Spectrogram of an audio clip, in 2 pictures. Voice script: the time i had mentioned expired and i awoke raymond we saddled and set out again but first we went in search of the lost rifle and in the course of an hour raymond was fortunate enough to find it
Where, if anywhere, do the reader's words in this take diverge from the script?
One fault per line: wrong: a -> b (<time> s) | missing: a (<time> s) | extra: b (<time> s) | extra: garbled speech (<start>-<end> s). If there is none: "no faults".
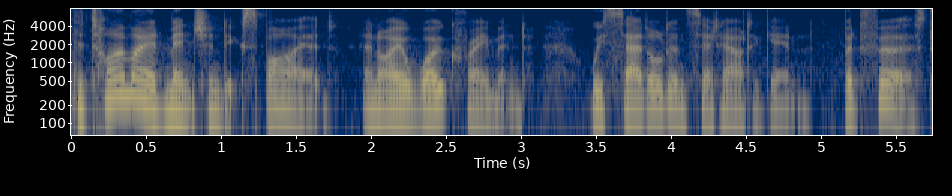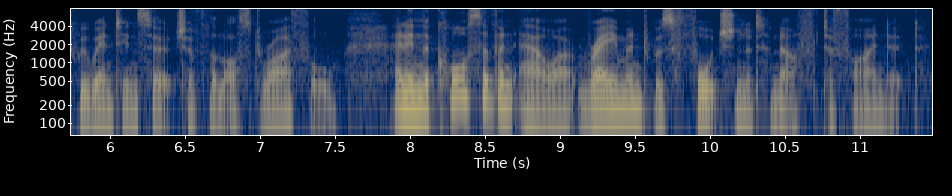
no faults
